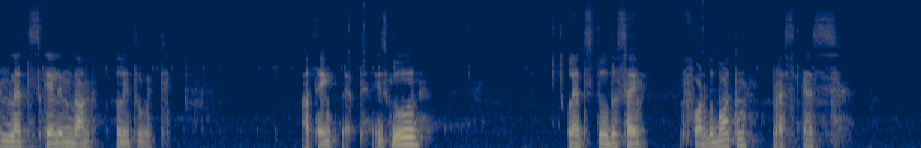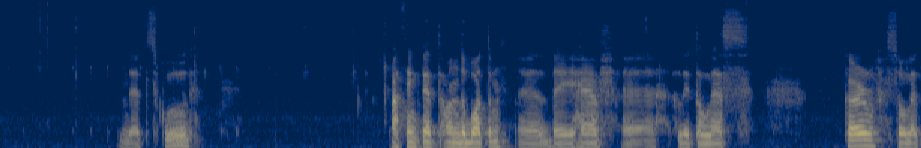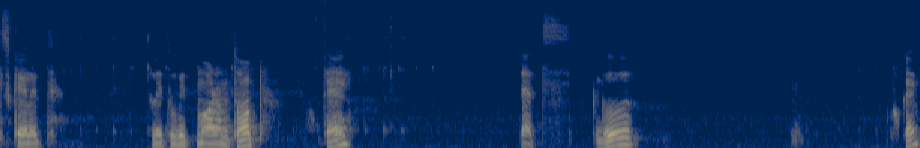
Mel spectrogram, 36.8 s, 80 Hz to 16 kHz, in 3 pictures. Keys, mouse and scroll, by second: 5.1 scroll down 1, 6.2-7.9 middle drag, 7.9 click, 10.4 s, 13.2-19.3 middle drag, 20.8-23.8 drag, 29.7-32.7 middle drag.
